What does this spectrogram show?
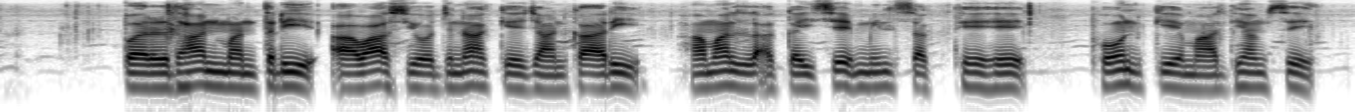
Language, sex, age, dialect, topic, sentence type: Chhattisgarhi, male, 60-100, Eastern, banking, question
